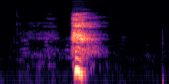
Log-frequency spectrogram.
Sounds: Sigh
